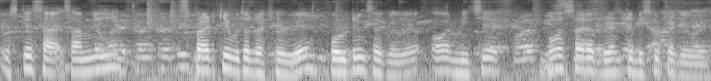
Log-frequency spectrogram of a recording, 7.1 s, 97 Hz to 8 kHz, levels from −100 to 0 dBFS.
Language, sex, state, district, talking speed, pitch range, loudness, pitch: Hindi, male, Assam, Hailakandi, 160 wpm, 155-180 Hz, -16 LUFS, 170 Hz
